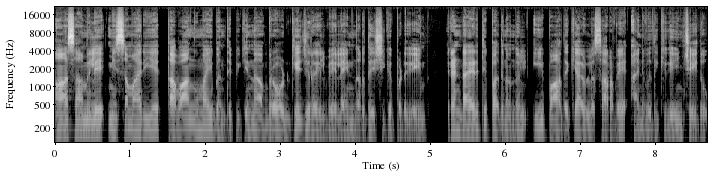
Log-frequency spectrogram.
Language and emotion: Malayalam, neutral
